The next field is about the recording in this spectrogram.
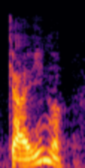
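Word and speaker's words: קין: Et en l'occurrence K1 qu'on prononce en hébreu Kaï est une racine de kina qui veut dire jalousie.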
